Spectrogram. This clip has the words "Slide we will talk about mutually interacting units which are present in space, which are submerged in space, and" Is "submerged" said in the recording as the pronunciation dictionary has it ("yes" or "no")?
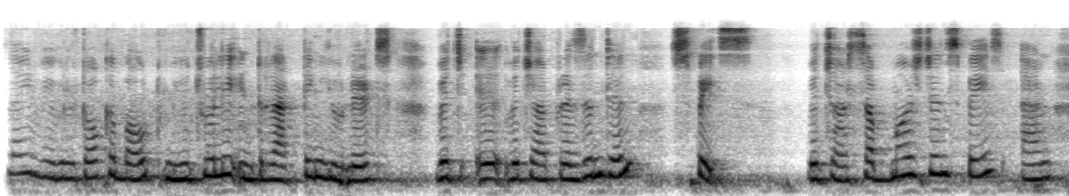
yes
